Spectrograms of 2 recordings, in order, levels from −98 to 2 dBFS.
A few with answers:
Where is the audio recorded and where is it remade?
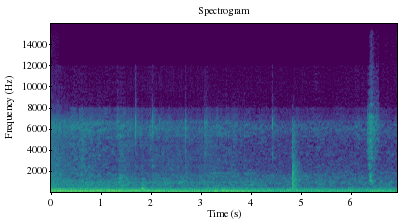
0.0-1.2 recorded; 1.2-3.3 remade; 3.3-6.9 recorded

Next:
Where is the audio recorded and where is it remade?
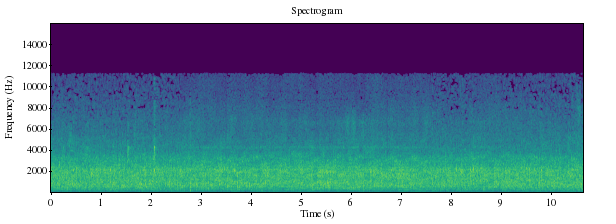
0.0-2.6 recorded; 2.6-7.6 remade; 7.6-8.5 recorded; 8.5-9.0 remade; 9.0-10.6 recorded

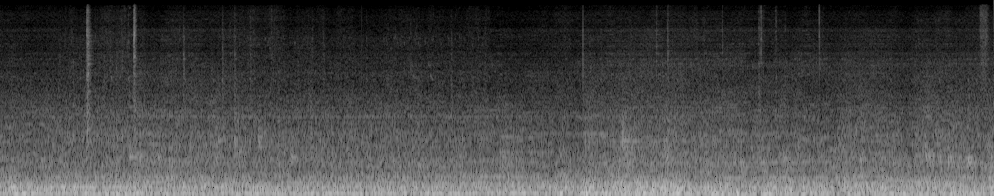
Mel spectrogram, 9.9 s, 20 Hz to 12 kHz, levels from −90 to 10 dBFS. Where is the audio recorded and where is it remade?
0.0-0.6 remade; 0.6-1.3 recorded; 1.3-2.4 remade; 2.4-4.9 recorded; 4.9-9.9 remade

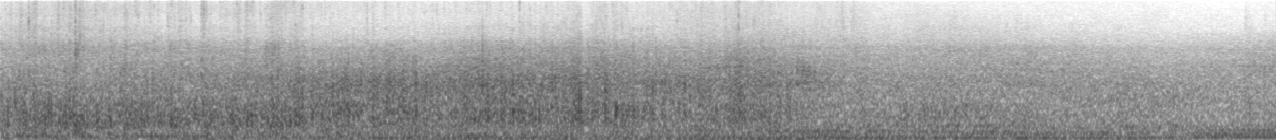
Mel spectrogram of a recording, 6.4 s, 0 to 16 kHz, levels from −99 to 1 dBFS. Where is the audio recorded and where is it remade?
0.0-6.4 recorded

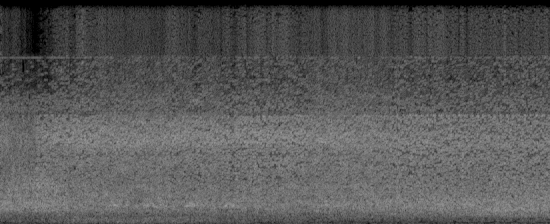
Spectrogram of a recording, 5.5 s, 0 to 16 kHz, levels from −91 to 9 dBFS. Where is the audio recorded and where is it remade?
0.0-0.9 recorded; 0.9-2.2 remade; 2.2-2.8 recorded; 2.8-3.9 remade; 3.9-5.5 recorded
